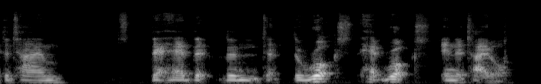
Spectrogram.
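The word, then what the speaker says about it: Ruhks: became Band of Rooks, R-U-H-K-S, Rooks, with two syllables, okay. Basically, it's just how you say Rooks after you've had a few drinks.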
